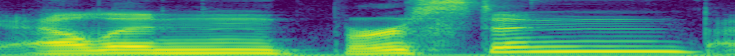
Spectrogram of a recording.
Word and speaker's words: Burstyn: It's a trilogy, and so it's continuing, even with the same cast, like Ellen Burstyn. I think I said that wrong. – Okay. No, you got that right.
